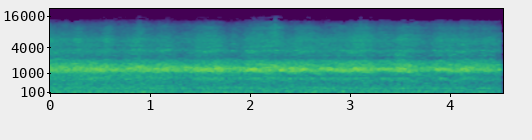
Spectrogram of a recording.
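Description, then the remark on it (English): Hundreds of crows perched in the trees caw loudly and continuously, dozens of harsh overlapping calls merging into a dense, raucous wall of noise with no pauses and no talking. “It's like hundreds of them on every twig of every branch of every tree. And they're all screaming.”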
